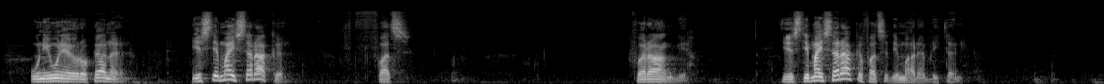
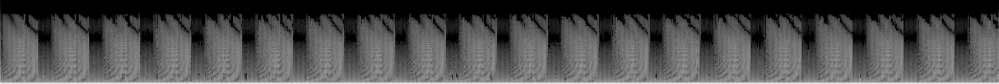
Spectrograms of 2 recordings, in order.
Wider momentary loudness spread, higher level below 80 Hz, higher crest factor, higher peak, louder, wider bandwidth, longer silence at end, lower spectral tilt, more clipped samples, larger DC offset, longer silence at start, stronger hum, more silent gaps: first, 20 LU vs 2 LU; second, -64 dBFS vs -34 dBFS; about the same, 24 dB vs 20 dB; about the same, 0 dBFS vs 0 dBFS; about the same, -21 LUFS vs -23 LUFS; first, 13 kHz vs 11.5 kHz; first, 1.45 s vs 0 s; about the same, -4 dB/octave vs -3.5 dB/octave; neither; second, under 0.1% vs 60%; first, 0.3 s vs 0 s; neither; neither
